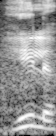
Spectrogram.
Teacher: یہ ہا جو ہے سینے سے نکالیں گے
